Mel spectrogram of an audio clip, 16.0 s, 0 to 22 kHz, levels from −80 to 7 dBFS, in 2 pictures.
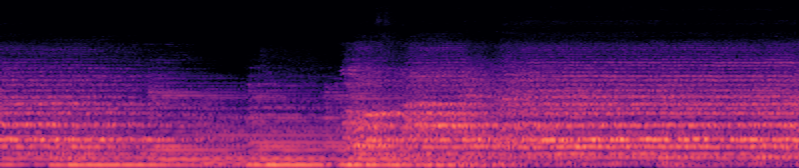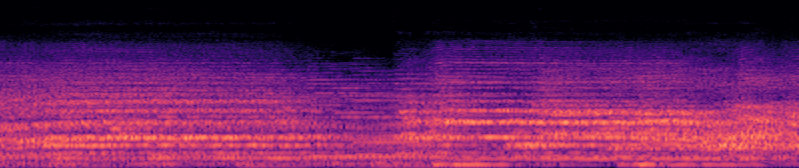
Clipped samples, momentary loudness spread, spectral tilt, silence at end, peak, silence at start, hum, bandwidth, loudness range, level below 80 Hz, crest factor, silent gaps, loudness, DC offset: under 0.1%; 8 LU; -6 dB/octave; 0 s; -4 dBFS; 0 s; none; 13 kHz; 5 LU; -42 dBFS; 16 dB; none; -19 LUFS; under 0.1%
